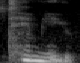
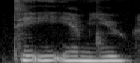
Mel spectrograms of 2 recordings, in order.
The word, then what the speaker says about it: Temu: It's Temu, t e m u, like Tim University. t e m u and not Temu.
